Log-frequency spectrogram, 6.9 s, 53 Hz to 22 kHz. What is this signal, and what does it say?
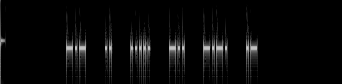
Morse code, heard as a keyed tone, about 28 wpm, spaced as for 16 wpm, 700 Hz. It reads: KI5DCA
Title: USA Call Signs - 6 Characters - 3x Character Spacing - 28wpm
